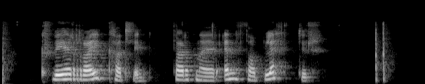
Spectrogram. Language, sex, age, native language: Icelandic, female, 40-49, Icelandic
